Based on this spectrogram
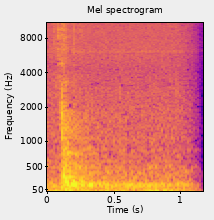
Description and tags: Ambient 09 Woody-16bit
piano, ambience, pedal, hammer, keys, pedal-press, bench, piano-bench, noise, background, creaks, stereo
bench, hammer, pedal-press, piano, pedal, ambience, background, keys, noise, stereo, piano-bench, creaks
